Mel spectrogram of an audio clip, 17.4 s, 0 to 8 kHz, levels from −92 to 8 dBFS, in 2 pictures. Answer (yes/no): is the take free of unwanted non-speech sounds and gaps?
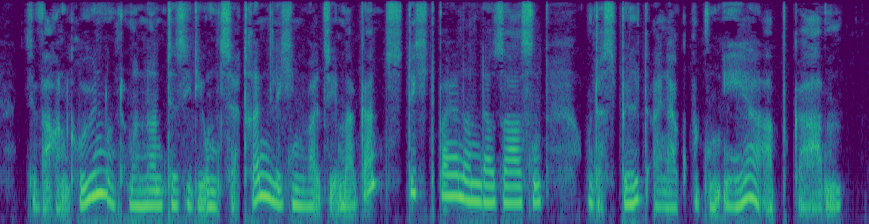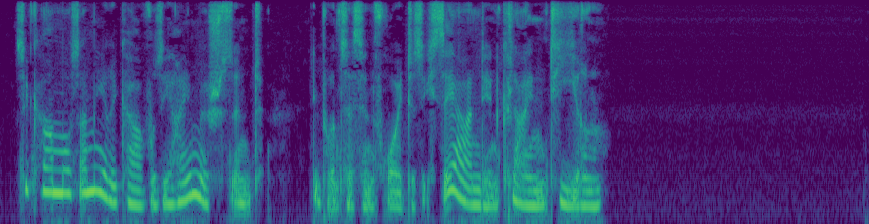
yes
